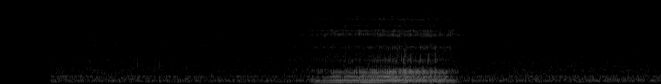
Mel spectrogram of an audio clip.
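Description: A single low, rumbling snore lasting about a second and a half over steady room hiss: snoring.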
